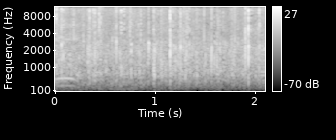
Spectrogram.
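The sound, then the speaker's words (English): An audience claps steadily, a dense crackle of many hands striking at once with a few sharper claps standing out, and voices mixed in beneath. “He's worth clapping. These are the things you must clap for.”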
